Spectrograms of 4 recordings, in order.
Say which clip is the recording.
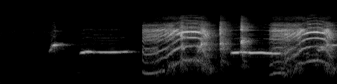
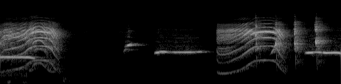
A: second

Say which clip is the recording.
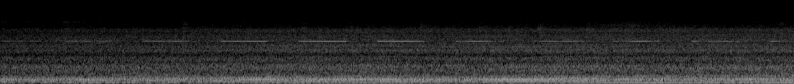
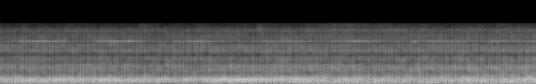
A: first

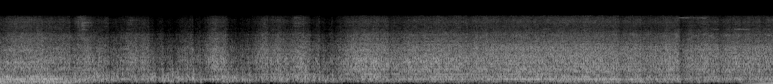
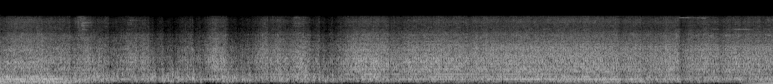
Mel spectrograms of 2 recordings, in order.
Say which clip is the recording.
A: second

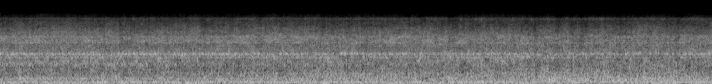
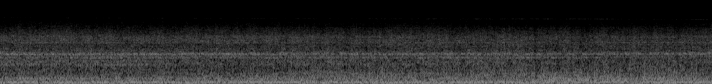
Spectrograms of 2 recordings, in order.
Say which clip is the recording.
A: second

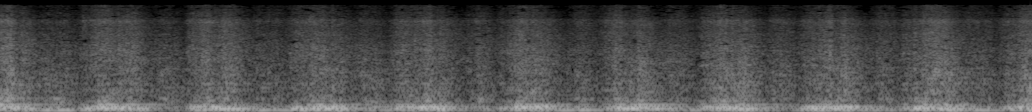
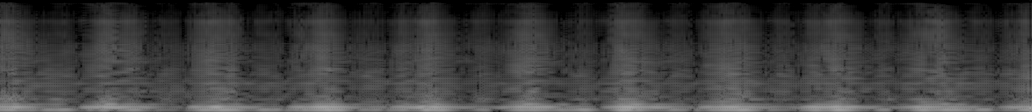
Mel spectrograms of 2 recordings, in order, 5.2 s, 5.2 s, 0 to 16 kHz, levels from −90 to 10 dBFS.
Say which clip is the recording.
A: first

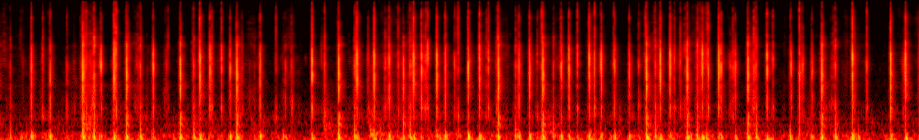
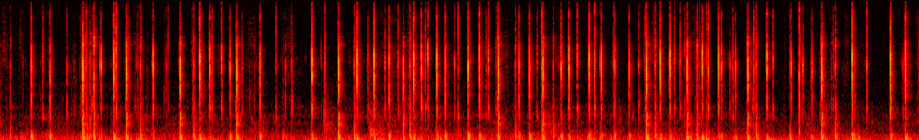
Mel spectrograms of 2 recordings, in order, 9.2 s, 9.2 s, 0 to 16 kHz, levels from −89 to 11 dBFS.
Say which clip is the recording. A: second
